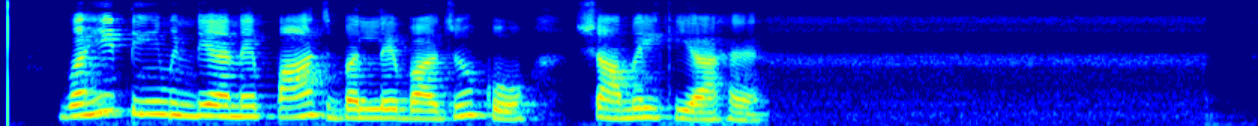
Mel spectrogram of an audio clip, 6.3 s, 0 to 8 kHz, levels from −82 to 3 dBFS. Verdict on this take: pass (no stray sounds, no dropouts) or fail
pass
